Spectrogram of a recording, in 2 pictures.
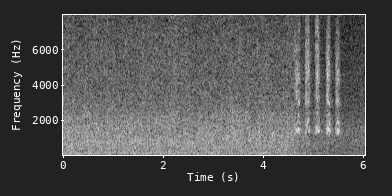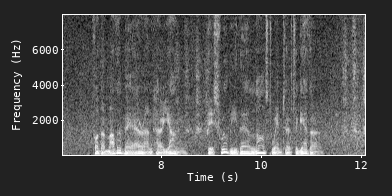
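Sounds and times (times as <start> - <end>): forest ambience hiss: 0.0 - 12.0.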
